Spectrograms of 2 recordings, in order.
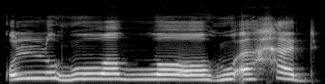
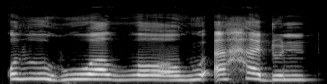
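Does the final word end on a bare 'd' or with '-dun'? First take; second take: bare d; dun. First: The final word ends on a bare, vowelless 'd'. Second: The final word ends with a nasal '-dun' sound. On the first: The reciter stops at the end of the verse. The speaker calls it right. "pronounce it as a sukun instead of dommatain" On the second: The verse is joined to the next one. The speaker calls it wrong. "and not"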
